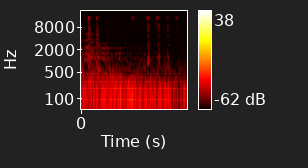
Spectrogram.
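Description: Faint dabbing and scuffing of an ink blending tool's foam pad against the edges of a small paper die-cut letter, a few soft taps.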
